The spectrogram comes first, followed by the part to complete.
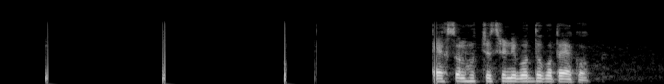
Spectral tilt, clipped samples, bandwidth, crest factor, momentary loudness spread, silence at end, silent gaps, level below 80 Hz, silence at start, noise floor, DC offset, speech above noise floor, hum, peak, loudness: -6 dB/octave; under 0.1%; 7.8 kHz; 20 dB; 22 LU; 0.75 s; 0.67-1.61 s, 1.85-2.84 s, 3.05-3.14 s, 3.26-4.32 s; -56 dBFS; 0.45 s; -59 dBFS; under 0.1%; 45 dB; none; -2 dBFS; -16 LUFS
